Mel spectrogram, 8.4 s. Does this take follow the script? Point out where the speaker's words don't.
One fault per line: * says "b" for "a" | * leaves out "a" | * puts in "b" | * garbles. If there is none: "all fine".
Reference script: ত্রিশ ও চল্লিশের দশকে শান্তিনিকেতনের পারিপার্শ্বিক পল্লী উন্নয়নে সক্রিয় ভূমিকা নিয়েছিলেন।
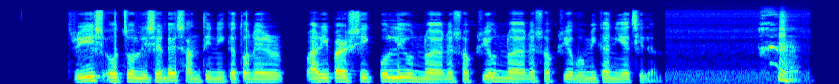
* leaves out "দশকে"
* puts in "উন্নয়নে সক্রিয়"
